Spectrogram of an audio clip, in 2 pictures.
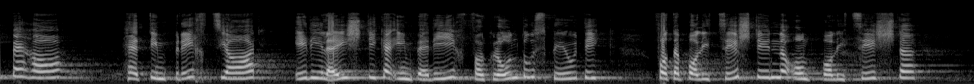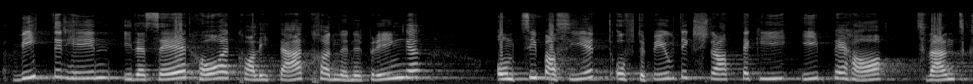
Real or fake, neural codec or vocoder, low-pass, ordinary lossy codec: real; none; none; none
